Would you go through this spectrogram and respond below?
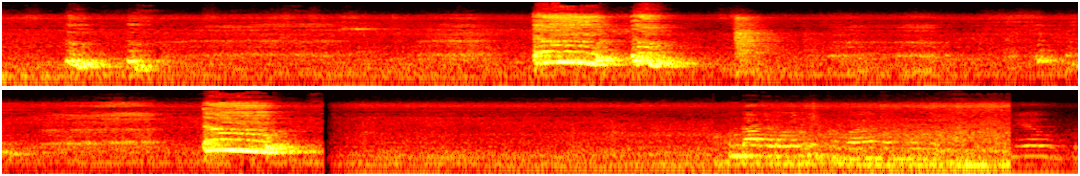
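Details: A child with a long-standing stubborn allergic cough gives two harsh, forceful cough bursts with quieter throat sounds between.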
